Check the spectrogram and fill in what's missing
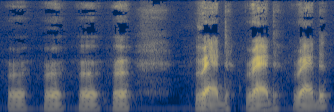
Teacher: There is a bracing of the sides of the tongue against the molars, hence molar R. The upper molars, yes.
